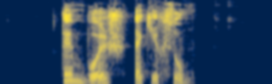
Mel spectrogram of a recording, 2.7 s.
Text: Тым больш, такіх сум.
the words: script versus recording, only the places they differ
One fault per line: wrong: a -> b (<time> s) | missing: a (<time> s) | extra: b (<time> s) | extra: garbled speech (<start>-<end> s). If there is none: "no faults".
no faults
